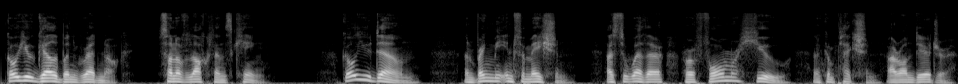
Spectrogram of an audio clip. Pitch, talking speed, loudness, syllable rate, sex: 115 Hz, 165 wpm, -19 LUFS, 5.2 syllables/s, male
